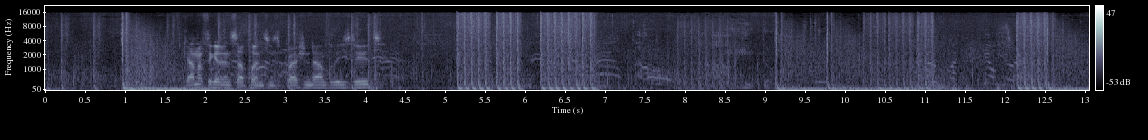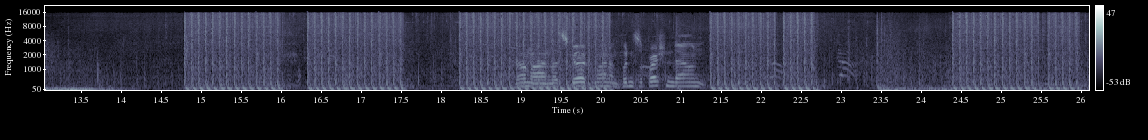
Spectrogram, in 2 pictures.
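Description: A machine gun fires long, rapid bursts close by.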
